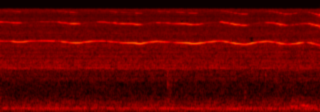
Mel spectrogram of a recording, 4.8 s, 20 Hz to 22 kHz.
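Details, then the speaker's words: High-speed dental drill with a steady whine and slight pitch wavering, placing a shoulder starting at the bottom of the plane during an MOD ceramic onlay preparation on tooth #18 on a typodont. "so we're gonna go ahead and let's put a shoulder on here now okay we're gonna start it at the bottom of the the a plane"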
